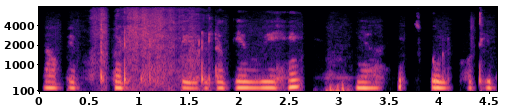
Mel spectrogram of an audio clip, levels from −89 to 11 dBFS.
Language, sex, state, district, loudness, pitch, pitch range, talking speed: Hindi, female, Bihar, Supaul, -17 LUFS, 205 Hz, 200-215 Hz, 155 wpm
